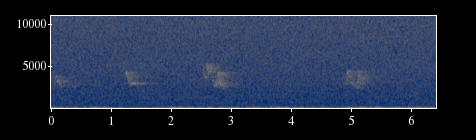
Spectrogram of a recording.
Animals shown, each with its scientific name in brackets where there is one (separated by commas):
Red-eyed Vireo (Vireo olivaceus)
